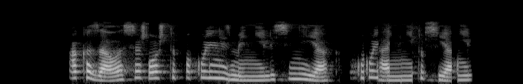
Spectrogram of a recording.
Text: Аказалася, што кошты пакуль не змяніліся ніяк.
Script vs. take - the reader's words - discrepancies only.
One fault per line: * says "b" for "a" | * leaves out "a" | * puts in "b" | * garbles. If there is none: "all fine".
* leaves out "што"
* garbles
